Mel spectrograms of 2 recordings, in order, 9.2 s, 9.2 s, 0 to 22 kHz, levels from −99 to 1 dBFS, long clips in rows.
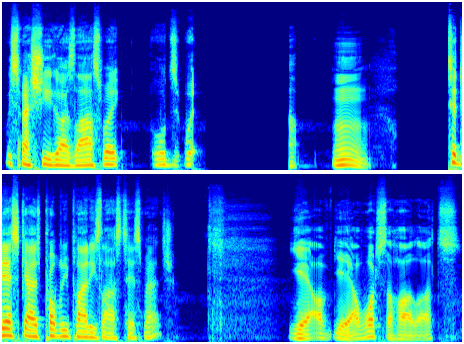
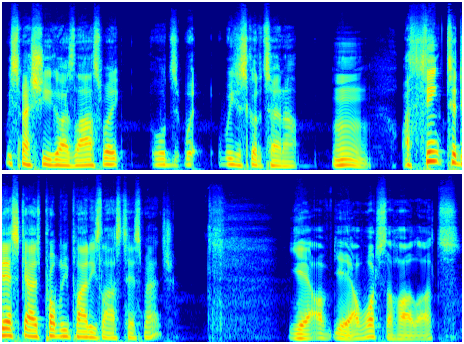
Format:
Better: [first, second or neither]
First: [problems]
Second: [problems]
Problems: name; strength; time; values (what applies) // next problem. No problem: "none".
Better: second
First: audio cutting out; at 2 s for 1 s and at 4 s for 0.5 s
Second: none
